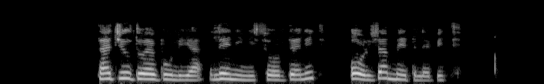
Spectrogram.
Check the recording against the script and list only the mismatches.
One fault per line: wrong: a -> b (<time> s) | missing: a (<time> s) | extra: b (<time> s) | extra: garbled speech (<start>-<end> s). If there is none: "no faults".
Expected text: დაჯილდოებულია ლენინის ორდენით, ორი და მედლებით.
no faults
